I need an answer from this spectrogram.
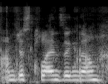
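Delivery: ordinary talk, nothing marked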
